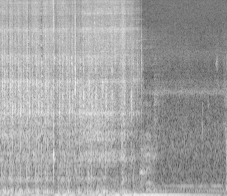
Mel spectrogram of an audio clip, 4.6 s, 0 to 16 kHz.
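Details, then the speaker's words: 1968 Ford LTD left abandoned, first start: ragged cranking catch with sharp, uneven pops coughing back out the carburetor before dying, plus ticking. Owner suspects a stuck valve or bent pushrod. Intake backfire through carburetor. "sounds like it might have a uh a stuck valve I don't want to run it too much um way it's ticking either that or it's got a bent push rod"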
